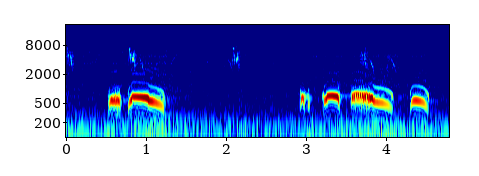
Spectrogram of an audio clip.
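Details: Coo phrases of a dove played to train decoy birds: a short clipped note, then a drawn-out downward-curving coo, then a pause before a rapid set of three to four similar notes.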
